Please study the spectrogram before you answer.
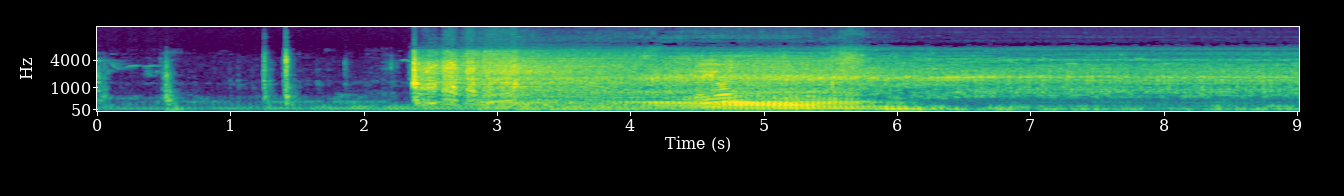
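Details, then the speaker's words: Toyota 1RZ engine with Aisin carburetor, cold start just set: engine catches and settles into a steady idle that sags after a short rise, below the 1000 rpm cold fast idle target; needs adjustment. "So, dapat ang cold start niya is papalo siya ng 1000 RPM. So, try natin."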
